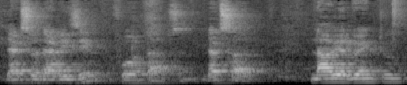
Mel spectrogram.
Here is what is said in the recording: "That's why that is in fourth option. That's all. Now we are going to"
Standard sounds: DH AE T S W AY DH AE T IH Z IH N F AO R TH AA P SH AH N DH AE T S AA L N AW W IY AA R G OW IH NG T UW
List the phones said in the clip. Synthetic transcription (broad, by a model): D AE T S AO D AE T IH Z IH N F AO R T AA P S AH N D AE T S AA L N AW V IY AA R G OW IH NG T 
